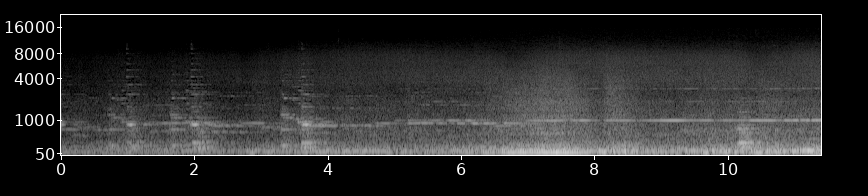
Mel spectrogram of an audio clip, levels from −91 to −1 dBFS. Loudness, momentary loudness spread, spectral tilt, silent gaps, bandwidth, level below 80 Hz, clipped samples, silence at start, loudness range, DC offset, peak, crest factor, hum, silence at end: -34 LUFS; 16 LU; -7 dB/octave; none; 10.5 kHz; -38 dBFS; under 0.1%; 0 s; 9 LU; under 0.1%; -16 dBFS; 18 dB; none; 0 s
